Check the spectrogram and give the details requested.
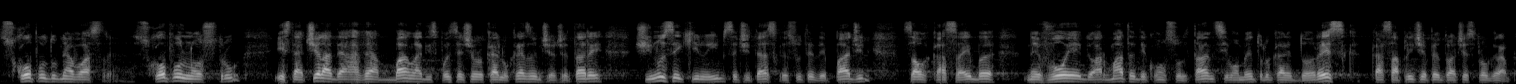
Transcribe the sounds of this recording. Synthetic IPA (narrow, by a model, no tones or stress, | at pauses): sko̞puld̪umneavoast̪ɾə̰ | sko̞pulno̞st̪ɾu | jʔe̞st̪eat͡ʃe̞lad̪e̞aːveabanʲlad̪ispozit̪ijat͡ʃe̞lo̞rkaɾe̞lukɾeazəɨnt͡ʃe̞rt͡ʃe̞t̪aɾe̞ʃinuse̞kʲinuimsət͡ʃit̪easkəsut̪e̞d̪e̞pad͡ʒinʲsawkasəajbəne̞vo̞je̞d̪eo̞armat̪əd̪e̞ko̞nsult̪ant̪sʲɨnmo̞me̞nt̪ulɨŋkaɾe̞d̪o̞ɾe̞skːasəaplit͡ʃe̞pe̞nt̪ɾuat͡ʃe̞st̪̚pɾo̞ɡɾa̰m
